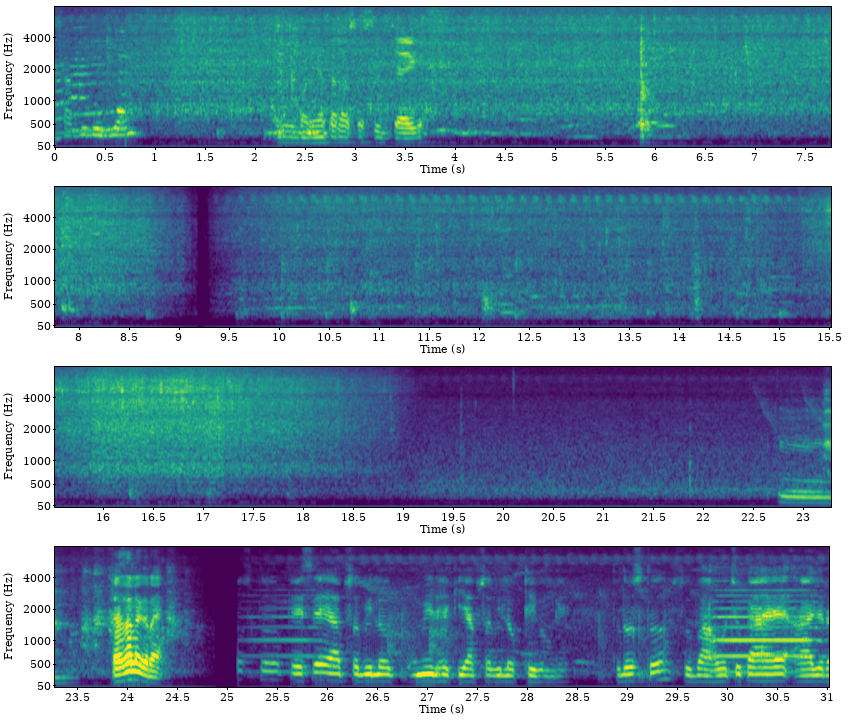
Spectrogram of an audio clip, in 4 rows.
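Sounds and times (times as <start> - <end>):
meat sizzling in a wok: 0.0 - 19.0.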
